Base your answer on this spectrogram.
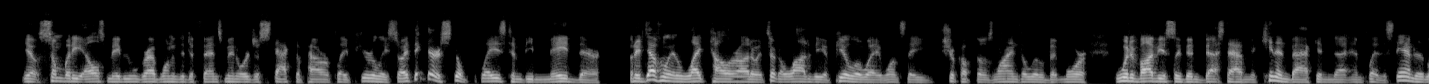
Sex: male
